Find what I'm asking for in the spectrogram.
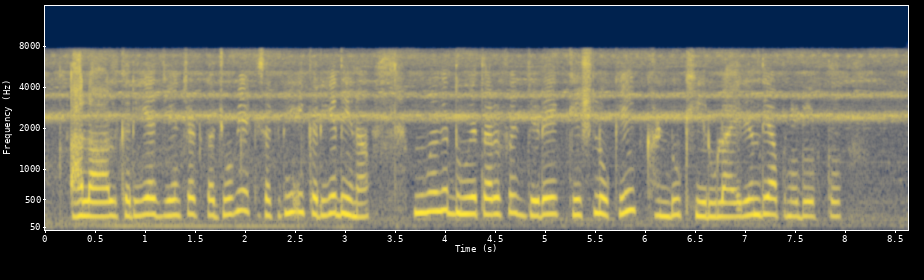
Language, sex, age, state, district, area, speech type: Dogri, female, 30-45, Jammu and Kashmir, Reasi, rural, spontaneous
